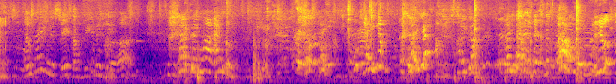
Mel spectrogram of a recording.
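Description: A young woman crunches on food while eating.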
